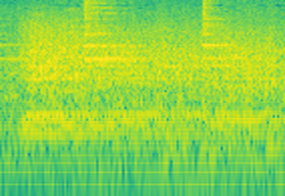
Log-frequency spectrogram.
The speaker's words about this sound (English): great scene of Kevin's head on the tracks of this kid's train ride that goes around Santa's castle. And he has to roll out of the way of that. And it's just the way it's shot is like the train is up really close.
